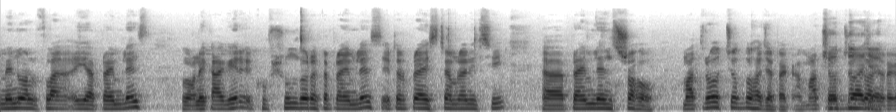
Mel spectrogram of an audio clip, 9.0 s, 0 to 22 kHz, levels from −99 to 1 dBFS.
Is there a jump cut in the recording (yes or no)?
no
